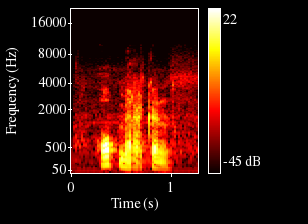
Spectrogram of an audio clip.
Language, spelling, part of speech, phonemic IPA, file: Dutch, opmerken, verb, /ˈɔpmɛrkə(n)/, Nl-opmerken.ogg
- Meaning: to remark, notice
